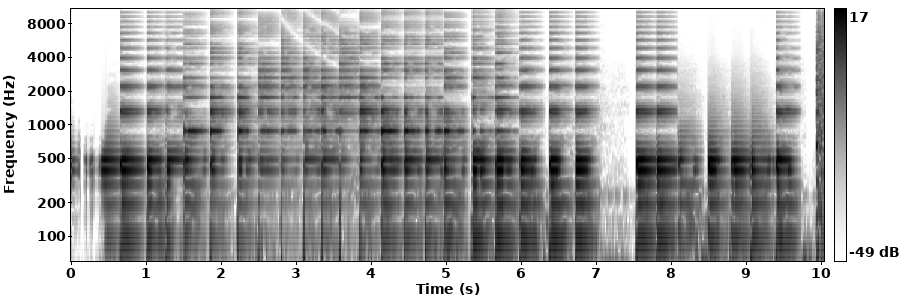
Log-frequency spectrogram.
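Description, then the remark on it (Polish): Bright, buzzy chiptune synth tones from a pocket synthesizer play a steady run of notes, their pitch wobbling and sweeping under modulation, with a few short pauses between phrases; loud, no voices. “modulacja potrafi zmienić dużo, bo tak. Na przykład ja mam takie coś. I patrz, to od razu zupełnie brzmi inaczej.”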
